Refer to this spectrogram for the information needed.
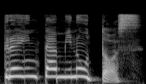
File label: spanish 30 min; samsung YP-U5; Audio User Interface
